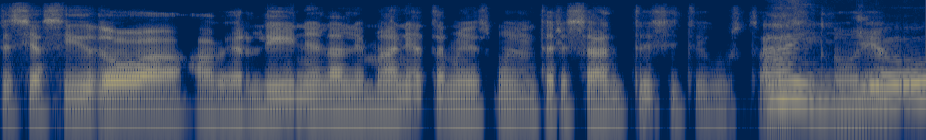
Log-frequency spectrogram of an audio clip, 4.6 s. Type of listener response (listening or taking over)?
taking over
